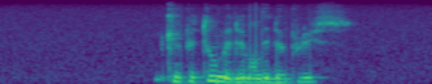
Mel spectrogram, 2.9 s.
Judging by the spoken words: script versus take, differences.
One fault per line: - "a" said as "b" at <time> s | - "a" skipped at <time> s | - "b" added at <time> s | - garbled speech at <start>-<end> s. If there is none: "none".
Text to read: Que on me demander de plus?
- "peut" added at 1.2 s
